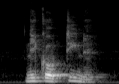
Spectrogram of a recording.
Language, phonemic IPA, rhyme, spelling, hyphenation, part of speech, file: Dutch, /ˌni.koːˈti.nə/, -inə, nicotine, ni‧co‧ti‧ne, noun, Nl-nicotine.ogg
- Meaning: nicotine (C₁₀H₁₄N₂, alkaloid)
